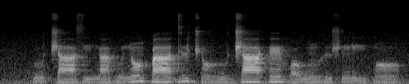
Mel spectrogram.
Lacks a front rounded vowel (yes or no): yes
